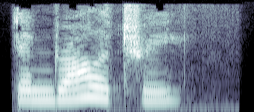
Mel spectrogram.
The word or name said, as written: dendrolatry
